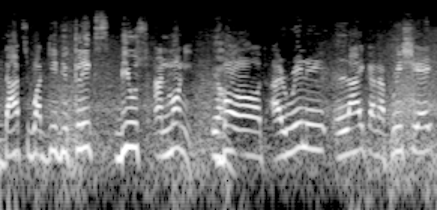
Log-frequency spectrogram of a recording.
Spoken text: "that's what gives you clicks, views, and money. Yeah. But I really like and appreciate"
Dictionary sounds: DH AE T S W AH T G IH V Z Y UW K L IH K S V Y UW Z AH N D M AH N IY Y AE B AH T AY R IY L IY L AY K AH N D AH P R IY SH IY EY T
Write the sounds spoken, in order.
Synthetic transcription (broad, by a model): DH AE T S W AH T G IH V Y UW K L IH K S B Y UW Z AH N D M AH N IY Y B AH T AY R IY L IY L AY K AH N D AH P R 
